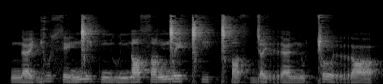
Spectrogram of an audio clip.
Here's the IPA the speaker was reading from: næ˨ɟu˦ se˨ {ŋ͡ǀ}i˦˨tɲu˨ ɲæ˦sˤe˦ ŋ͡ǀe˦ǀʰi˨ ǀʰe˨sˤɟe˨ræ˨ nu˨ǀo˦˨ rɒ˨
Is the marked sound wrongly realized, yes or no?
no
